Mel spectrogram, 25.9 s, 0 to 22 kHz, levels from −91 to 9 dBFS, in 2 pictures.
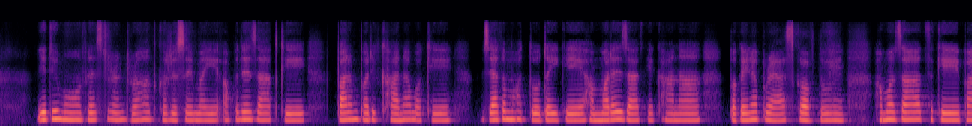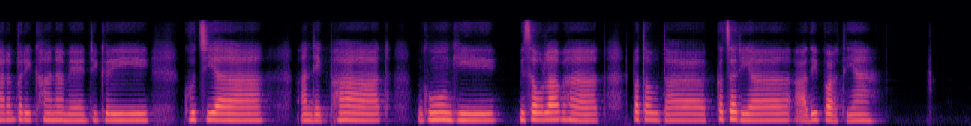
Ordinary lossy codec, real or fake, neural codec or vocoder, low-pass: none; fake; codec, 24 kHz, 0.5 kbps, DualCodec; 10.8 kHz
